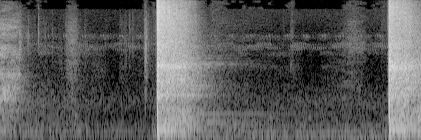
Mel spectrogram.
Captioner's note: bangs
